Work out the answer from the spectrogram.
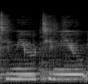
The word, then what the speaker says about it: Temu: Yes, Temu, I think it's how you pronounce it. Temu, yes.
